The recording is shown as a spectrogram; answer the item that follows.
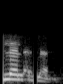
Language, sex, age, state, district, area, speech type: Malayalam, male, 30-45, Kerala, Thiruvananthapuram, urban, conversation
